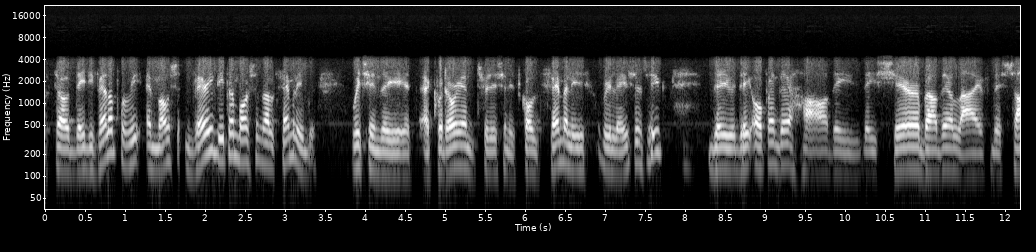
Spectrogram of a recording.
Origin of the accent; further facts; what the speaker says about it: Israel; moved away as an adult; now in New York, United States; they moved to Israel then, and that's where I was born. And they built a kibbutz, which is a commune, a farming commune, on a mountain. It's called Gilboa, and that's where I was born.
